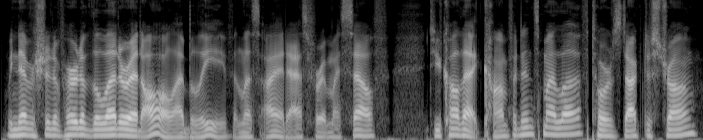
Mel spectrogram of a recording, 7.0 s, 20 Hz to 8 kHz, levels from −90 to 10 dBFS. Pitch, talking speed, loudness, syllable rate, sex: 120 Hz, 245 wpm, -18 LUFS, 6.3 syllables/s, male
